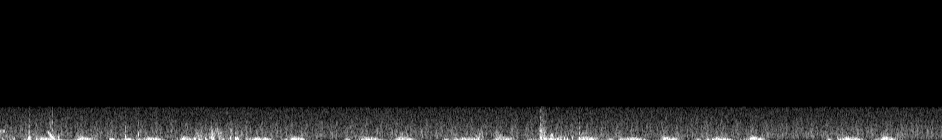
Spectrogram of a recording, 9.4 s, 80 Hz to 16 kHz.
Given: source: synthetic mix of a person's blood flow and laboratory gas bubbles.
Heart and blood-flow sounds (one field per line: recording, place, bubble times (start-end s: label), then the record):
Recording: Doppler ultrasound of blood flow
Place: precordium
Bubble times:
0.00-0.18 s: bubbles
0.27-0.34 s: bubbles
0.46-0.64 s: bubbles
1.06-1.42 s: bubbles
1.91-2.52 s: bubbles
4.74-4.86 s: bubbles
5.38-6.01 s: bubbles
From the record:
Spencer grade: 2 (many but less than half of the cardiac periods contain bubble signals, singularly or in groups)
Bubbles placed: anywhere in the cardiac cycle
